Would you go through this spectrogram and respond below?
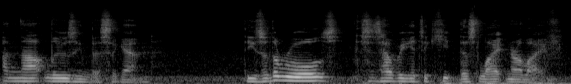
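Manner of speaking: ordinary delivery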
